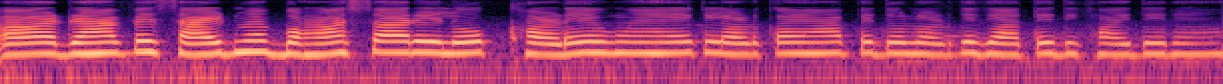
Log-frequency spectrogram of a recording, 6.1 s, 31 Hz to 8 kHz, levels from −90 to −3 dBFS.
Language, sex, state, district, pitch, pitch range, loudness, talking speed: Hindi, female, Bihar, Gopalganj, 240 Hz, 230-250 Hz, -19 LUFS, 245 wpm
